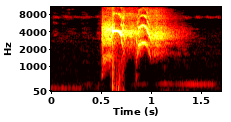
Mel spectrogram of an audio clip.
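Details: Indian ringneck parakeet on a Thursday night giving a single harsh, high squawk that starts abruptly, then trails off into a softer buzzy tail, with quiet surroundings.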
